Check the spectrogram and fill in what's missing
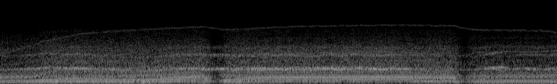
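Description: A V8 turbo car in a driving video game revs loudly under full throttle, its engine tone rising steadily with two short dips where it shifts, sustained and close with no voices.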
